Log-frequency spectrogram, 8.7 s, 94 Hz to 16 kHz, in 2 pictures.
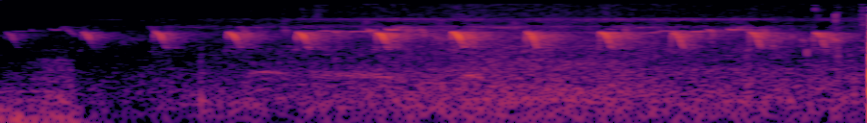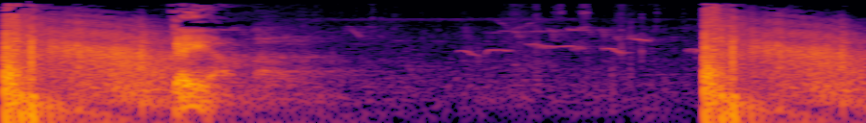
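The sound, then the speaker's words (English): Three sharp, loud gunshots fired at playing cards ring out after a quieter stretch filled with evenly repeating high chirps, the first two close together and the third after a pause. “What are you shooting at? Playing cards. I used to could split them at 30 paces. Stop wasting powder.”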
